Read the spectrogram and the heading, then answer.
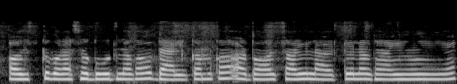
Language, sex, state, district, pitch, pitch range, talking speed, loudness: Hindi, female, Himachal Pradesh, Shimla, 245 Hz, 235-250 Hz, 210 wpm, -15 LUFS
